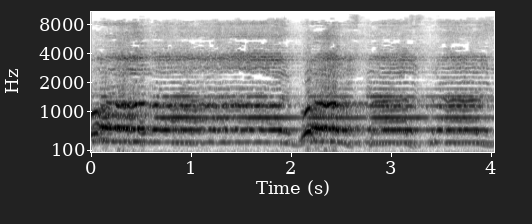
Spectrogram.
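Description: Serbian epic song sung to the gusle, the single-string bowed folk fiddle: a chanting male voice over the instrument, in two phrases that each start with a slide up in pitch into a long held note.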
